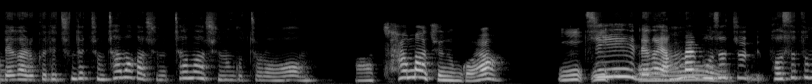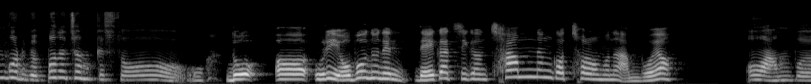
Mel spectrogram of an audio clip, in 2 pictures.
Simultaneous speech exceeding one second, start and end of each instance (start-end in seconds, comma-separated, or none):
5.7-7.3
